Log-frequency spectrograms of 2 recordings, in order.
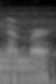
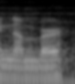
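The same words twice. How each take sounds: First: It is said in an American accent. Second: It is said in a non-American accent. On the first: "every single time I hear an American say number, they say number" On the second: "They don't say number"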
